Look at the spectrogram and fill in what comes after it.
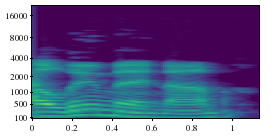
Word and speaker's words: aluminum: Aluminium, that's five syllables. – Yeah. – Aluminum, or in West Virginia, aluminum, that's three.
